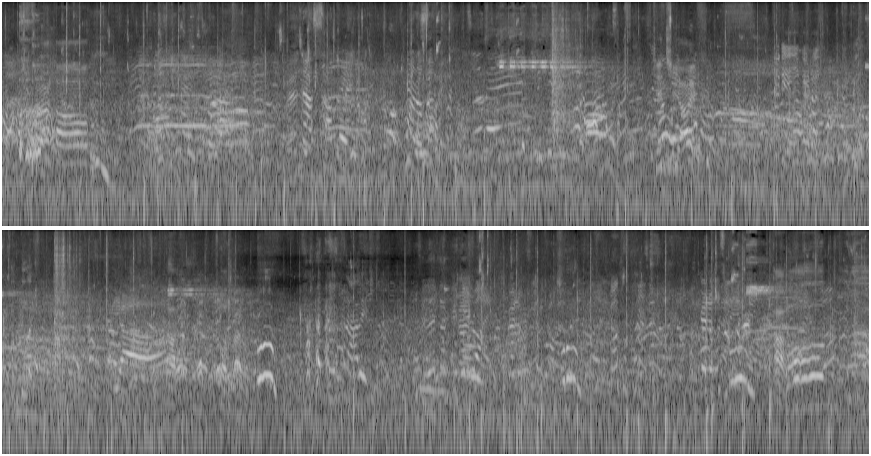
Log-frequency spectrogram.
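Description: Young people shout and chatter outdoors.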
